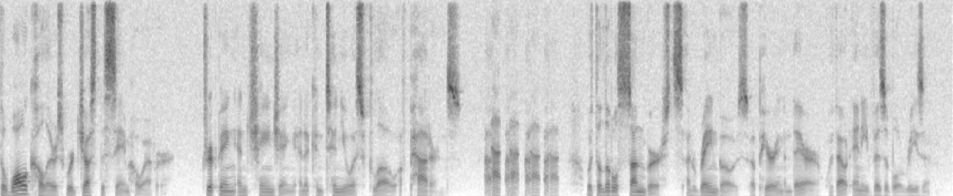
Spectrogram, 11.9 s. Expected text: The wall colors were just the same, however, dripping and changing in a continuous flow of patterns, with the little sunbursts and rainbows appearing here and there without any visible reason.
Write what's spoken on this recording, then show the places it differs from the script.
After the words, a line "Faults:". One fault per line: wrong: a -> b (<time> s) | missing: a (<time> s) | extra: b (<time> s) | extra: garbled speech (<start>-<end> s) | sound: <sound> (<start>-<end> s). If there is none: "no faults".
The wall colors were just the same, however, dripping and changing in a continuous flow of patterns, with the little sunbursts and rainbows appearing and there without any visible reason.
Faults:
sound: laugh (6.1-7.0 s)
missing: here (9.8 s)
